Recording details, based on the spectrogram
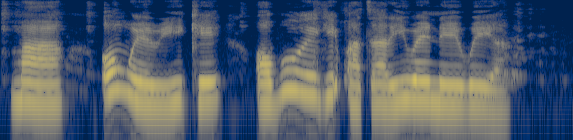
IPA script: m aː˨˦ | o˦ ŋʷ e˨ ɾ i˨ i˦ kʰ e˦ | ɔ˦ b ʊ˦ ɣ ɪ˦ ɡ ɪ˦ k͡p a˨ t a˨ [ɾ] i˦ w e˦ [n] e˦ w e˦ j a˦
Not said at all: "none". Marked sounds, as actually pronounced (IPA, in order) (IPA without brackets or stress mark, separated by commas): ɾ, n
